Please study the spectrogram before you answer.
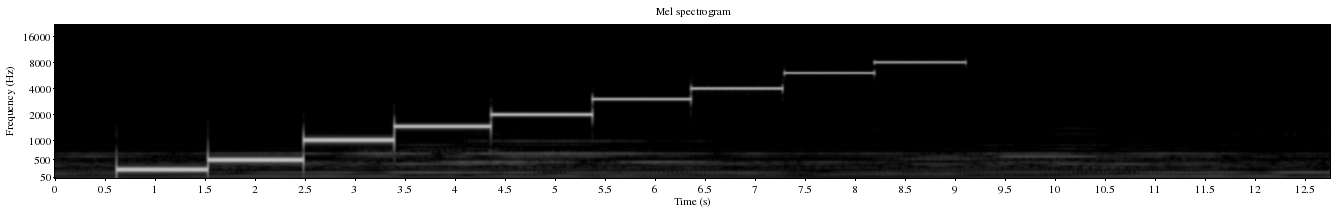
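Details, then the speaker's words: Pure-tone audiometry test tones from 250 to 8,000 Hz, the speech frequencies: nine steady pure beeps, each about a second long, stepping upward in pitch from low to very high, over a faint low background hum. "and again as we go down the beep gets louder and these are called pure tones and the reason we test 250 to 8,000 is because those are all the frequencies in speech"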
